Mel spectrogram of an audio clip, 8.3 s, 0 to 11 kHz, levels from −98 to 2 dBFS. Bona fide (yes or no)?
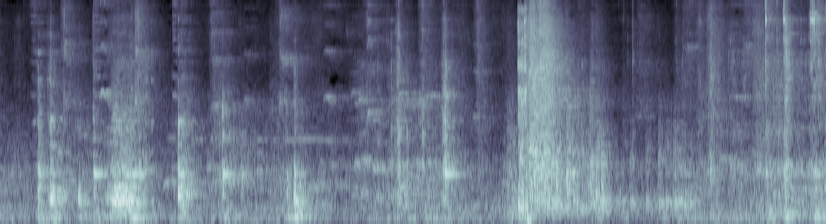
yes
